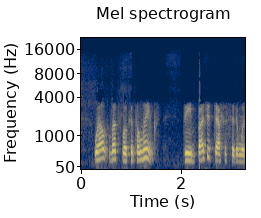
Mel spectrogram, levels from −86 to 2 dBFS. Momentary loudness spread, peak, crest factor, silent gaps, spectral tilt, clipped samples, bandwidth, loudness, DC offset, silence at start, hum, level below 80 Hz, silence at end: 6 LU; 0 dBFS; 18 dB; none; -7.5 dB/octave; under 0.1%; 6.2 kHz; -18 LUFS; under 0.1%; 0.25 s; none; -62 dBFS; 0 s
